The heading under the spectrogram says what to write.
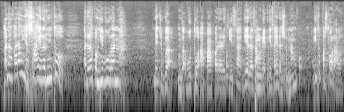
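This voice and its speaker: A man preaches a sermon as pastor, his voice bright and ringing. His pitch leaps around expressively as he fires off rhetorical questions. He swings between forceful peaks and hushed asides. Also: animated, fast talker, vocal fry, a little hiss or hum. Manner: preaching with rhetorical questions, acting out people he quotes.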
